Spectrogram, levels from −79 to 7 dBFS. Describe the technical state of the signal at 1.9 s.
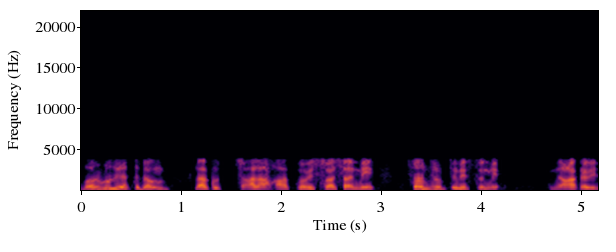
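At 1.9 s the speech is LPC-10 vocoded, as throughout. Each moment is synthesised as pure buzz or hiss, giving a mechanical robot voice, empty above 3.8 kHz, consistent with 2.4 kbit/s.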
